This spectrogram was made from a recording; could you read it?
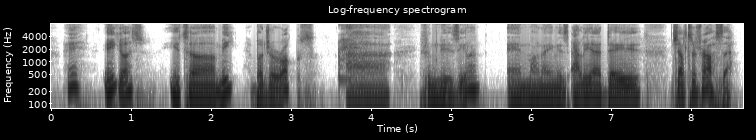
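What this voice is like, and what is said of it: Put-on New Zealand accent. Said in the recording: “I was gonna try to put on like a New Zealand accent ... I'm gonna get out of that accent. ... That sounded pretty good.”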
